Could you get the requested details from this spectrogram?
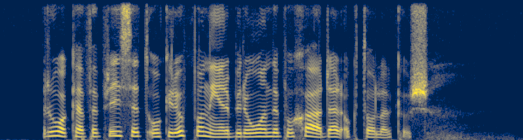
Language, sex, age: Swedish, female, 20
